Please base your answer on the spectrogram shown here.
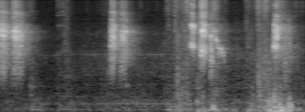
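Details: Budgerigar chirping: four short, harsh, scratchy chirps spaced about a second apart, the later ones buzzier and doubled, with light rustling between them.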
